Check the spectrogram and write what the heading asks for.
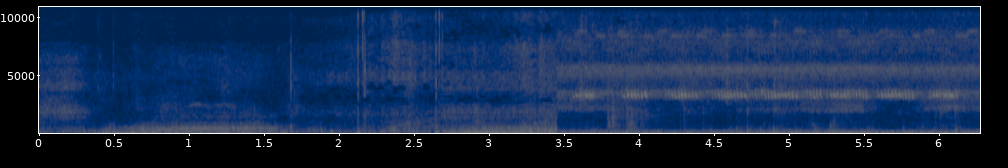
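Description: Faint outdoor ambience with two low rising tones in the first half. From about halfway, after a sudden change, insects chirp in a steady high pulsing chorus over a low hum.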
